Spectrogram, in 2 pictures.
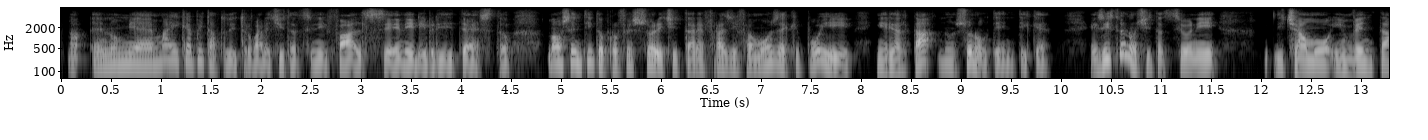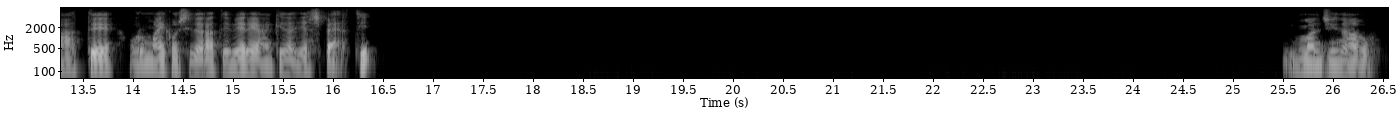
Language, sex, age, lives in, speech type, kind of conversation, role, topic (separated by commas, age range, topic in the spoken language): Italian, male, 45-49, Italy, read, expert-assistant, asker, Come si può riconoscere una citazione falsa da una autentica?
